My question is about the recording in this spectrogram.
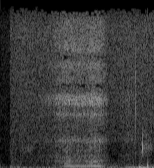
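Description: A man snoring in his sleep: one drawn-out, rasping inhaled snore with a low buzzing tone, followed by a few brief knocks near the end, with no talking.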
